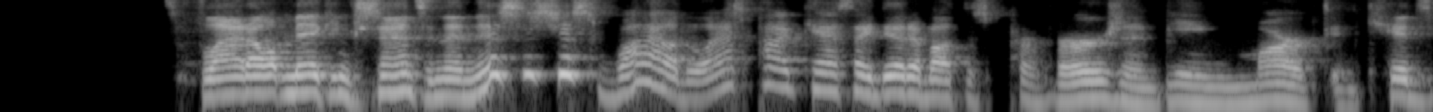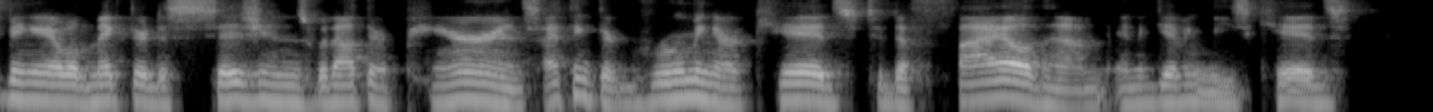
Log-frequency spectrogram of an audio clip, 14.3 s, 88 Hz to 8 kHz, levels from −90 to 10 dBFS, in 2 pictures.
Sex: male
